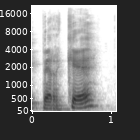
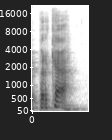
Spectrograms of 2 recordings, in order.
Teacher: We have open and closed vowels for E and O, and you will find that depending on which region you're from, as an Italian, you will have a preference over open vowels or closed vowels. And so I say perché, but if you go to Milan or even Sicily, you might hear perché with an open E.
